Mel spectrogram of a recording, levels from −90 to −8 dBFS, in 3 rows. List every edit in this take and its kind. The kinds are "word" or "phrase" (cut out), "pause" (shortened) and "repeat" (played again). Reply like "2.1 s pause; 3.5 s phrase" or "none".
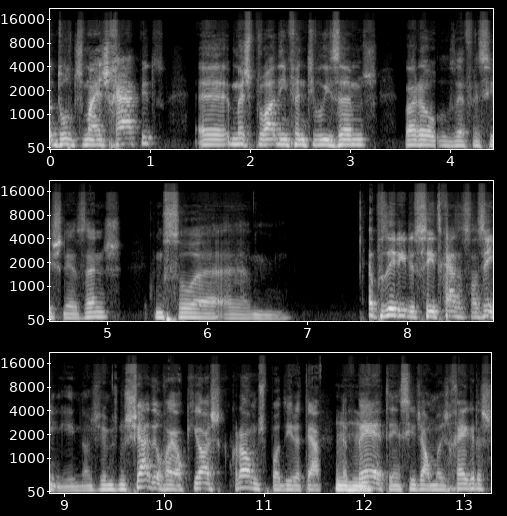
2.1 s word; 3.8 s word; 4.6 s word; 5.4 s word; 10.7 s word; 11.6 s word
